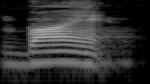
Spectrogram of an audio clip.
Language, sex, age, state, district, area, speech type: Hindi, male, 18-30, Rajasthan, Bharatpur, rural, read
